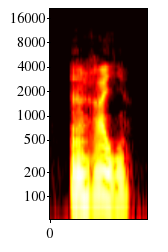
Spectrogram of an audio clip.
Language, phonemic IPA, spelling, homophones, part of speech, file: French, /ʁaj/, rail, raï, noun, Fr-rail.ogg
- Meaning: rail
